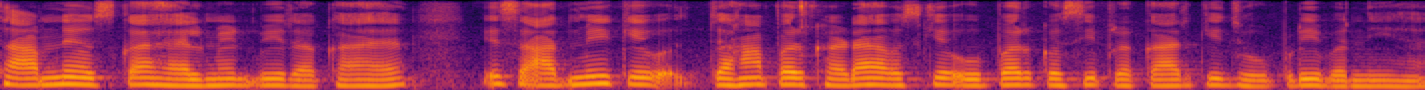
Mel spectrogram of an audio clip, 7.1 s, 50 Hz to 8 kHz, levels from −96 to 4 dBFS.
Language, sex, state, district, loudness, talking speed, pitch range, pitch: Hindi, female, Bihar, Araria, -22 LUFS, 175 wpm, 155-175 Hz, 165 Hz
